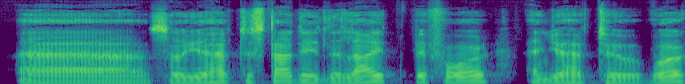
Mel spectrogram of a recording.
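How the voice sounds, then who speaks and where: A man with a Swedish accent at a very slow pace, dark, mellow tone and ordinary pitch variation, in a dry, close sound with no echo. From northern Sweden. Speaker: architectural photographer. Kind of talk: interview. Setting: home apartment.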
